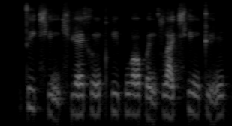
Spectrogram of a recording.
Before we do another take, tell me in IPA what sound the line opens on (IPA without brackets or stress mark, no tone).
t̪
